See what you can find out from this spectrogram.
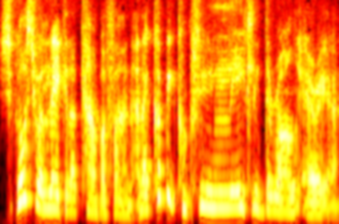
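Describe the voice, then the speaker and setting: A woman with an Irish accent speaks at a moderate pace in a medium pitch. Her intonation is lively, and the background is quiet. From Ireland, Drogheda (County Louth). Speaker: paranormal investigator. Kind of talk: casual chat. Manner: halting.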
